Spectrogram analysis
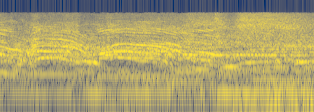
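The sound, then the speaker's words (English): A large crowd screams and cheers excitedly at the 'Move That Bus' moment of a TV show, as the bus is moved, a dense, sustained wall of overlapping shrieks and whoops that stays loud and continuous for the whole moment. “Listen to the screaming. It's great.”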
